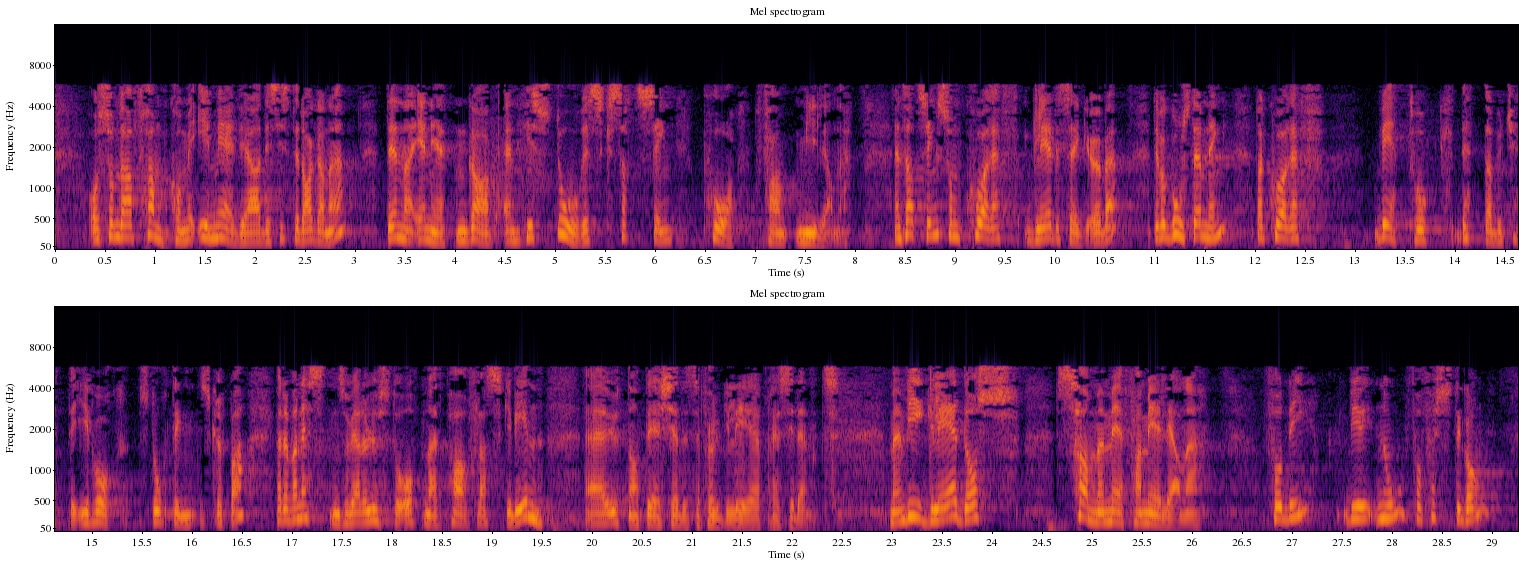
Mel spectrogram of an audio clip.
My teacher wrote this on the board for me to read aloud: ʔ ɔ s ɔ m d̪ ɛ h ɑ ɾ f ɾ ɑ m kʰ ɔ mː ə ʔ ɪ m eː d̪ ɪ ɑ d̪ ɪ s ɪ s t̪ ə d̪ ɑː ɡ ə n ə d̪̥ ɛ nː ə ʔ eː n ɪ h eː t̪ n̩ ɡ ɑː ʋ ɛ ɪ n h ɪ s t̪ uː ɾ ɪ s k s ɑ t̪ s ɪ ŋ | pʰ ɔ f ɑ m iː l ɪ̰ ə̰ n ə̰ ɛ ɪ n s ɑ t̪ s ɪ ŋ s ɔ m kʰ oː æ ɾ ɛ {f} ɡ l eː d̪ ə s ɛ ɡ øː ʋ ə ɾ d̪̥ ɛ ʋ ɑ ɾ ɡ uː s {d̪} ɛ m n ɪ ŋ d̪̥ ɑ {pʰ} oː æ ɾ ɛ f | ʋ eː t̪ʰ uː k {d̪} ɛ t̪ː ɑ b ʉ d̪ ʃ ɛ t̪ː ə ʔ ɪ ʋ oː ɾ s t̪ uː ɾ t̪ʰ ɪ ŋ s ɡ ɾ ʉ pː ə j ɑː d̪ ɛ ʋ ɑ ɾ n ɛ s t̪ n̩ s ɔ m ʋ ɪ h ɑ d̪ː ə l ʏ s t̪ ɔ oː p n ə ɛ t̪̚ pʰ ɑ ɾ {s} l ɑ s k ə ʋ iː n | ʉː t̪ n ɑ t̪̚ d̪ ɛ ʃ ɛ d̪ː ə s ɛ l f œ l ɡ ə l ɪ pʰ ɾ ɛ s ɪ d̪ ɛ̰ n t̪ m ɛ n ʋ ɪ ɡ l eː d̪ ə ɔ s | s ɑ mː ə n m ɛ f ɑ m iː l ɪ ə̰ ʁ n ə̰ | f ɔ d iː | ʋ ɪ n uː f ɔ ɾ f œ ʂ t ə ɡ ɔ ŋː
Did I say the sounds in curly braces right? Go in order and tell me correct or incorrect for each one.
correct, incorrect: t̪, incorrect: kʰ, correct, incorrect: f

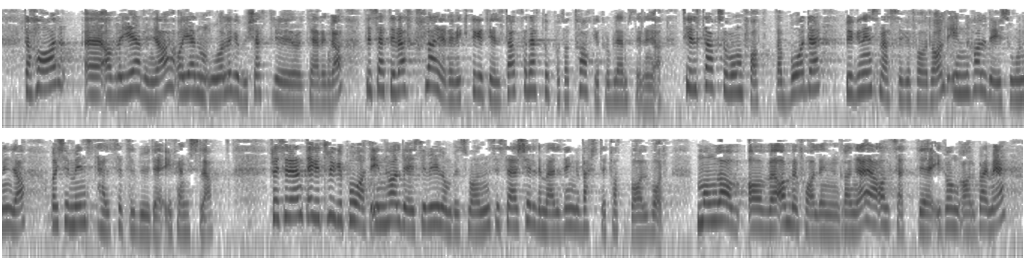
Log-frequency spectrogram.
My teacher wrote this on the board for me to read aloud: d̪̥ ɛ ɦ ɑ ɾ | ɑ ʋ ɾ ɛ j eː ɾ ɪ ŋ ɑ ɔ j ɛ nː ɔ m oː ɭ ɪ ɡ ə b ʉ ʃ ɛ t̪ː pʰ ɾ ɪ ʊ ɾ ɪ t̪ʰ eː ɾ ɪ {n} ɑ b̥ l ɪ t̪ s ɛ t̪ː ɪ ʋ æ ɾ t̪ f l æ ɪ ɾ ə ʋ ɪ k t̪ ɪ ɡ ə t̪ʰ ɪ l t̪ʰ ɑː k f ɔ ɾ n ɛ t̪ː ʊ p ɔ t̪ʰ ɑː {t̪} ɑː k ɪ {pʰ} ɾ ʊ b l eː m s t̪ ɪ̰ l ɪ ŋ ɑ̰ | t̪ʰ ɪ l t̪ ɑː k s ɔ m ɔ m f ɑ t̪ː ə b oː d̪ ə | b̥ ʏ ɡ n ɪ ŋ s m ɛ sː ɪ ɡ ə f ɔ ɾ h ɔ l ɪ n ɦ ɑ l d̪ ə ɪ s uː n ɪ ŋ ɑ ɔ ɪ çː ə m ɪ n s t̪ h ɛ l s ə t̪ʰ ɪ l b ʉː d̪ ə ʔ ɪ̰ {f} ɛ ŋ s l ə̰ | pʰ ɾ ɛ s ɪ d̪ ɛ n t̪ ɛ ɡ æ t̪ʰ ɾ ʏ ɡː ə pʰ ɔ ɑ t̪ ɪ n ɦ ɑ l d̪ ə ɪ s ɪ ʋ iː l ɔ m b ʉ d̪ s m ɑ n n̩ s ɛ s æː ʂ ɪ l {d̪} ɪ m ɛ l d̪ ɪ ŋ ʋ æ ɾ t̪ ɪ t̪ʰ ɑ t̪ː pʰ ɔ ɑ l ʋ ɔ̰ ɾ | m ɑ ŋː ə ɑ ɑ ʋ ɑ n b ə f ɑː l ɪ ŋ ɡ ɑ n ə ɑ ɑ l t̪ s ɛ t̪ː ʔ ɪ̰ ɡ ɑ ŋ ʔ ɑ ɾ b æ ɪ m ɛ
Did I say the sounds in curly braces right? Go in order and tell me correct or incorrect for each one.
incorrect: ŋ, incorrect: t̪ʰ, correct, correct, correct

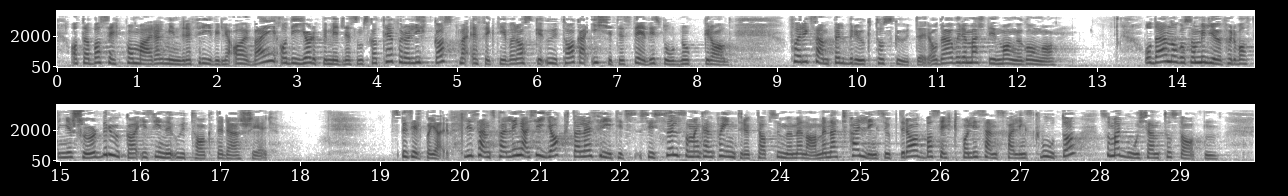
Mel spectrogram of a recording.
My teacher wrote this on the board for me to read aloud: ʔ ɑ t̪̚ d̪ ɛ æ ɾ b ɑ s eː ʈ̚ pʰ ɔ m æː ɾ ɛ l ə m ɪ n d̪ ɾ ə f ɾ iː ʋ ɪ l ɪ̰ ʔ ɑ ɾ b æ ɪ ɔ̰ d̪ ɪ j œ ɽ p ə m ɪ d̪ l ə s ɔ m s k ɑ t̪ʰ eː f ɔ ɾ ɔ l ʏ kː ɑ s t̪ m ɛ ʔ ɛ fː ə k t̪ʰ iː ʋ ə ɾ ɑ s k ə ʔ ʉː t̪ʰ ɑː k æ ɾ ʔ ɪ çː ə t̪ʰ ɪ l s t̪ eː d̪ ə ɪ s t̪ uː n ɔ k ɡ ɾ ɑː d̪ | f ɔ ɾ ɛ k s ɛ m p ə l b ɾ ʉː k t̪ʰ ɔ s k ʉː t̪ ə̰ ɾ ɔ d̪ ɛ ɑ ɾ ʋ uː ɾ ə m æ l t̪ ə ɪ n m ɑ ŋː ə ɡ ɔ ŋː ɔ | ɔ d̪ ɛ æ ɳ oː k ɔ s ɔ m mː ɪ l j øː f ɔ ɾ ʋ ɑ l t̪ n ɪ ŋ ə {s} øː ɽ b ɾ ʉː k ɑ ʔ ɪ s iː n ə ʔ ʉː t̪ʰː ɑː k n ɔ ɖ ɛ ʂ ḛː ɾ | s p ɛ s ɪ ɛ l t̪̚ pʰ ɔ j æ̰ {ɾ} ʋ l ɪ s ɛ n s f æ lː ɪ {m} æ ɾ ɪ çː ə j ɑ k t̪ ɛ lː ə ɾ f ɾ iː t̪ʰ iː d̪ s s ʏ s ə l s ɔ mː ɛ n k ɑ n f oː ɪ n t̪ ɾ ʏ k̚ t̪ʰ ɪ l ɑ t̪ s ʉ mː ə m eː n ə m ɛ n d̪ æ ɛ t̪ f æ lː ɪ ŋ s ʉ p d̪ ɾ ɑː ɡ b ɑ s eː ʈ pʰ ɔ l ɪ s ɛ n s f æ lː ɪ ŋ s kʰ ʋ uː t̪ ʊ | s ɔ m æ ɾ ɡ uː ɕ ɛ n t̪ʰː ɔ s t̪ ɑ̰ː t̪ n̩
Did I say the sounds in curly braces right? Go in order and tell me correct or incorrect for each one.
incorrect: ʂ, correct, incorrect: ŋ

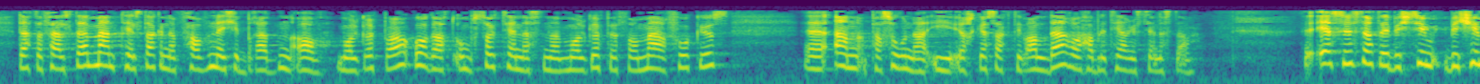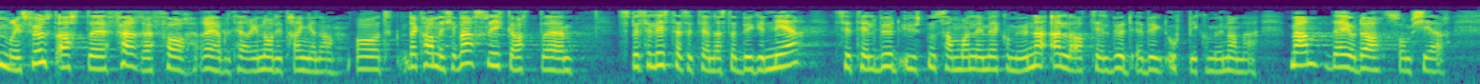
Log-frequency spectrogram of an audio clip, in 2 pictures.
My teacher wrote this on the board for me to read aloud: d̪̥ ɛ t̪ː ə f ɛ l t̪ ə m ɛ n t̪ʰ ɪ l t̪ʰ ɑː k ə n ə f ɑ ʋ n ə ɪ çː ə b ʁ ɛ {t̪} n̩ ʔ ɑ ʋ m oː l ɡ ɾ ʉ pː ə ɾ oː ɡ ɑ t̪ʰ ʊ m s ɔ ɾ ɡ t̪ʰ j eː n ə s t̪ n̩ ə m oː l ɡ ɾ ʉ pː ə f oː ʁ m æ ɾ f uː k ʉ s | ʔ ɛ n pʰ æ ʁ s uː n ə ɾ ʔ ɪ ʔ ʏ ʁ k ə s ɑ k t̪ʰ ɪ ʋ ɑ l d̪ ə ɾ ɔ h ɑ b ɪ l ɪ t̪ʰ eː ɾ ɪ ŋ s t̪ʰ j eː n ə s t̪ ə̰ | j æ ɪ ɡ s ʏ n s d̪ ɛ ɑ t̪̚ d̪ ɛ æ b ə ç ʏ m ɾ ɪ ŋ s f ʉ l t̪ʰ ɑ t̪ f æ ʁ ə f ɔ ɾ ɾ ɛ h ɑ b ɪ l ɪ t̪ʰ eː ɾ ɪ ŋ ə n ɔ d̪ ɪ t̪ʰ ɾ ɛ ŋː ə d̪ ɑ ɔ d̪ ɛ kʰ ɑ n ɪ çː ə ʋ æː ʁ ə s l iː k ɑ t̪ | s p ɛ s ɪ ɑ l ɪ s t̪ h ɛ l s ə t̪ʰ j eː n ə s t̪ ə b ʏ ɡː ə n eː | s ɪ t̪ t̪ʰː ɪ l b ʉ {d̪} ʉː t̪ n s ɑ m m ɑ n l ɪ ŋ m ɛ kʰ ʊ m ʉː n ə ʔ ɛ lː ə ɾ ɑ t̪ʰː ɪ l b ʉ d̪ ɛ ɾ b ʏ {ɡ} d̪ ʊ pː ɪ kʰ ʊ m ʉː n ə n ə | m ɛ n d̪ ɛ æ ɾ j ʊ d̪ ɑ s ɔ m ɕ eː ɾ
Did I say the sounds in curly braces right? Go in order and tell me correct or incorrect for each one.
incorrect: d̪, correct, correct

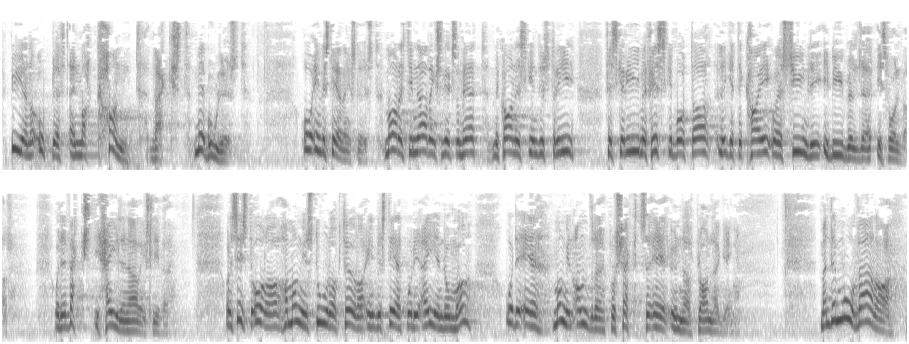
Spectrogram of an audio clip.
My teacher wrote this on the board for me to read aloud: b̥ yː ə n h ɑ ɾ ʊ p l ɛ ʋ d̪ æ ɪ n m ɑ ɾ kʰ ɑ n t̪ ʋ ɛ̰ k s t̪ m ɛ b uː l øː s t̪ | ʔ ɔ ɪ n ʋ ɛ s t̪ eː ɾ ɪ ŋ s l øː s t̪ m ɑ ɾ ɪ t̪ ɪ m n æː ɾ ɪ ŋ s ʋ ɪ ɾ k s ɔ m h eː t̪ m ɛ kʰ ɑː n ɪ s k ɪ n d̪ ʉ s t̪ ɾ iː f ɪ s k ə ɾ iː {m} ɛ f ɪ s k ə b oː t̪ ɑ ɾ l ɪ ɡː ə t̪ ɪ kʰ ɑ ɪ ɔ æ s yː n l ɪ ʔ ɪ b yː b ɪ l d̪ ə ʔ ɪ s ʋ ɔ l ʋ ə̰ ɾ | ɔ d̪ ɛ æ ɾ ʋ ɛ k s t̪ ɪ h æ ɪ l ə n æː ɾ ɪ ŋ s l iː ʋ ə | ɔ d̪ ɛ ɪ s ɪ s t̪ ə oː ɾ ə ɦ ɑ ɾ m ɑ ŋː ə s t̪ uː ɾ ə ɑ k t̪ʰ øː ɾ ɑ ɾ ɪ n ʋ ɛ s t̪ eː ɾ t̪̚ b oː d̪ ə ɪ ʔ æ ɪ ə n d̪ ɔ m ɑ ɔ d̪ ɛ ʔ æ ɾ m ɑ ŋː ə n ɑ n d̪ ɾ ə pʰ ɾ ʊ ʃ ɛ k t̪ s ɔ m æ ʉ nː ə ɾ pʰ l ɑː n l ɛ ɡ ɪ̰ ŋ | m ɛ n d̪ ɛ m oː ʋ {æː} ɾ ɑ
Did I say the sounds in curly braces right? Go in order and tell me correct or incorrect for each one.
correct, correct

